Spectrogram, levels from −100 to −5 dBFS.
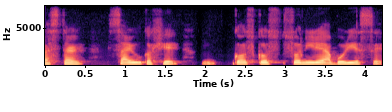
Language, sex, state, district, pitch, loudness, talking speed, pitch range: Assamese, female, Assam, Kamrup Metropolitan, 190 Hz, -13 LUFS, 85 wpm, 185-200 Hz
